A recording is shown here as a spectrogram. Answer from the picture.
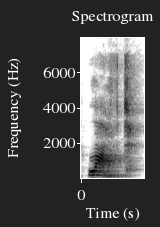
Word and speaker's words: laughed: saga next exercise sorry loft laughed yes the pronunciation is loft love infinitive love loved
